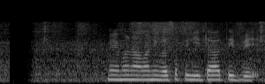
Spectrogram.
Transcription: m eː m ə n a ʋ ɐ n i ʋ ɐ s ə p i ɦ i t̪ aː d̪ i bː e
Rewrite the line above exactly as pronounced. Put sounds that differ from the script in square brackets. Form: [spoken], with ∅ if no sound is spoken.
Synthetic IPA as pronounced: m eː m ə n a ʋ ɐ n i ʋ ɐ s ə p i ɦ i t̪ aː [t̪] i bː e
